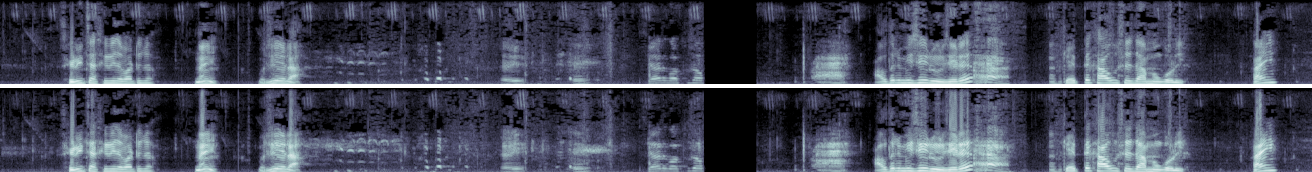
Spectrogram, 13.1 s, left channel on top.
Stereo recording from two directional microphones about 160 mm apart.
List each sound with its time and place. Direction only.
0.6 s speech: 35° left (ahead or behind)
1.9 s speech: 15° left (ahead or behind)
3.3 s a sound: 65° left (ahead or behind)
6.7 s speech: 90° left
8.0 s speech: centre (ahead or behind)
